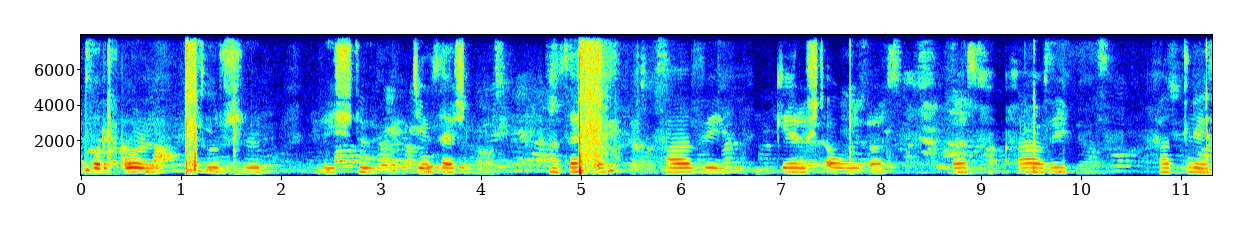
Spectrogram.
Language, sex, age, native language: Icelandic, male, 18-19, Icelandic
